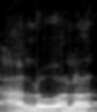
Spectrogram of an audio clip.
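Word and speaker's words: الولد: এখানে আল ওয়ালাদ, এখানে দেখুন এই পর্যন্ত যে উদাহরণগুলো গেল সবগুলো কিন্তু লাম কি হয়নি, উচ্চারণ হয়নি, কিন্তু মাঝখানে আরেকটি দিয়ে দিয়েছে আল ওয়ালাদু ফাকিরুন, এখানে কিন্তু লামটি উচ্চারণ হচ্ছে।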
